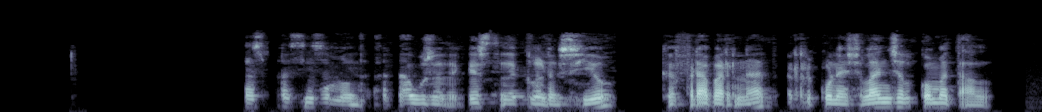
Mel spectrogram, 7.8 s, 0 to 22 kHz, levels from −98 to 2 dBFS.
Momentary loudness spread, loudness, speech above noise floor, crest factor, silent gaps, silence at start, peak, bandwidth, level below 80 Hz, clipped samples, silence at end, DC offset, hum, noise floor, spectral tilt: 13 LU; -28 LUFS; over 63 dB; 24 dB; 4.67-4.96 s; 1.85 s; -6 dBFS; 7.6 kHz; -76 dBFS; under 0.1%; 0.4 s; under 0.1%; none; under -90 dBFS; -2 dB/octave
